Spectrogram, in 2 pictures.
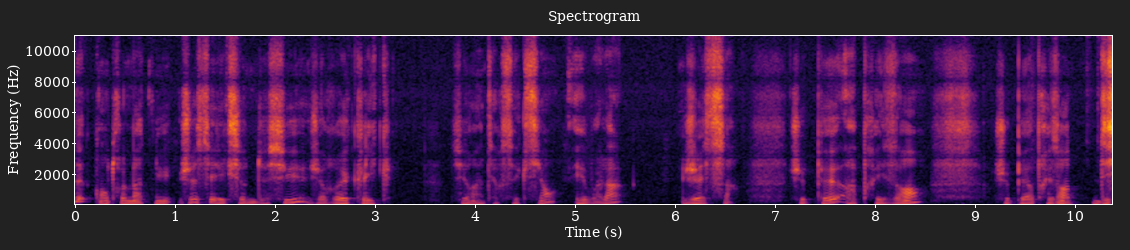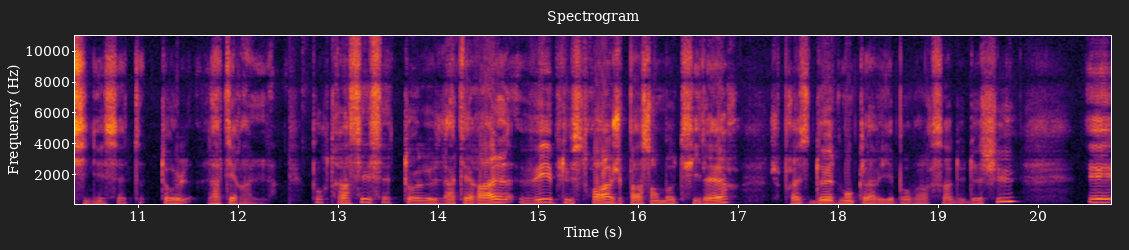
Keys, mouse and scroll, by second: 1.0 ctrl+click, 3.7 click, 5.3-7.5 drag, 7.8 click, 9.0-9.5 right drag, 9.6 click, 14.9 v, 15.1 KP_3, 17.7 KP_2, 19.2-20.1 right drag.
